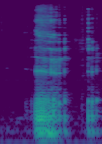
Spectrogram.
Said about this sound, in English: I have to burp again.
